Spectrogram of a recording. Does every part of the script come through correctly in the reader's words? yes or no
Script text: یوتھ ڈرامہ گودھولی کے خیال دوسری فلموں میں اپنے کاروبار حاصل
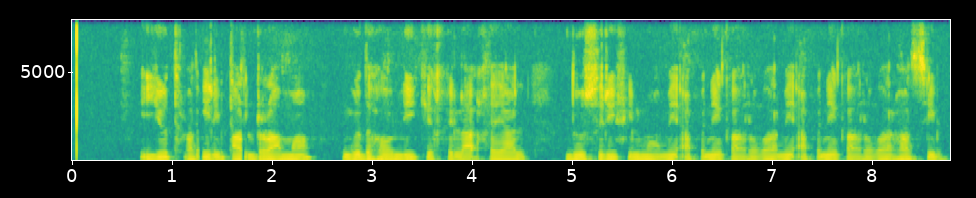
no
